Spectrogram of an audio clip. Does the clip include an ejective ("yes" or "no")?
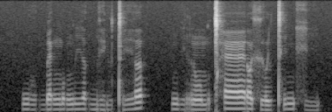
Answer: yes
